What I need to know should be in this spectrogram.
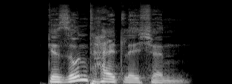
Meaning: inflection of gesundheitlich: 1. strong genitive masculine/neuter singular 2. weak/mixed genitive/dative all-gender singular 3. strong/weak/mixed accusative masculine singular 4. strong dative plural
- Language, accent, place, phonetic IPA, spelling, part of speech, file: German, Germany, Berlin, [ɡəˈzʊnthaɪ̯tlɪçn̩], gesundheitlichen, adjective, De-gesundheitlichen.ogg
